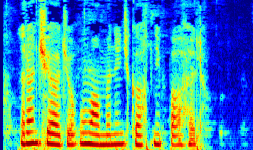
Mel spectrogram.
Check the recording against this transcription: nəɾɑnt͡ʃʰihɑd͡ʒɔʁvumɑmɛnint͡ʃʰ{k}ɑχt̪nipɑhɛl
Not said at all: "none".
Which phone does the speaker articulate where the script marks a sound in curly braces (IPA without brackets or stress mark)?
ɡ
